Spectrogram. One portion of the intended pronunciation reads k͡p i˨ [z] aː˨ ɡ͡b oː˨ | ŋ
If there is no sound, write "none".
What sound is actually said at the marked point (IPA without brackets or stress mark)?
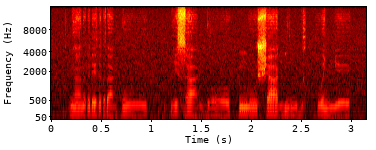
z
